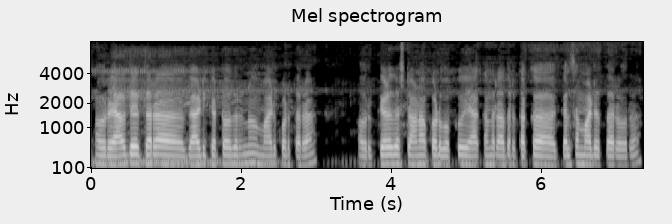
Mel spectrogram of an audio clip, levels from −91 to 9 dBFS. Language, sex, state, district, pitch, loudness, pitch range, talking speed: Kannada, male, Karnataka, Raichur, 155 Hz, -17 LUFS, 150-160 Hz, 140 wpm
